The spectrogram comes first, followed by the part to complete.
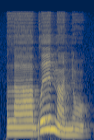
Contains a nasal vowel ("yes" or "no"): yes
